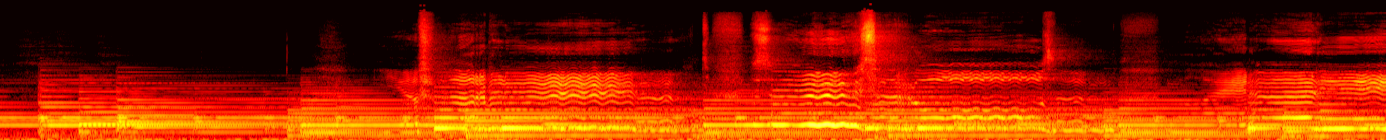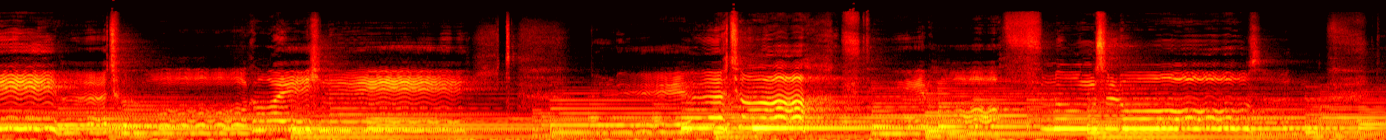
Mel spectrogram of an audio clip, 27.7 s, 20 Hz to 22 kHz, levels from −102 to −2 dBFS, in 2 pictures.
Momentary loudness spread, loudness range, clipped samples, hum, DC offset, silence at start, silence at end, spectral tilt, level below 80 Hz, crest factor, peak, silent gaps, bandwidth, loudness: 11 LU; 7 LU; under 0.1%; none; under 0.1%; 0 s; 0 s; -5.5 dB/octave; -58 dBFS; 18 dB; -12 dBFS; none; 16 kHz; -31 LUFS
